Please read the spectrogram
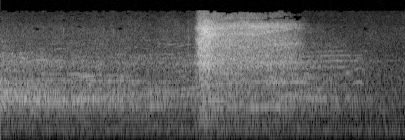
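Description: Arena crowd cheering and screaming, dying away. About two seconds in comes a sudden rush of hissing noise that fades over a second.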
